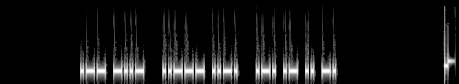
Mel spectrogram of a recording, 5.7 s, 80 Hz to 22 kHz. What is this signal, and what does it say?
Morse code, heard as a keyed tone, about 34 wpm, 700 Hz. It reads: WX 2F RAIN
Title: K1USN SST QSO Practice 35wpm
